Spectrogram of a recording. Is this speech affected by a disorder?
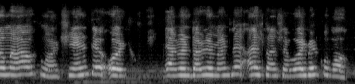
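Yes: severe brain injury.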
